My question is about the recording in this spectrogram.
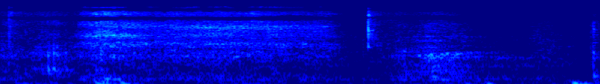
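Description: Faint handling noise: soft rustling with a light click about a second in and a few dull low thumps.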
